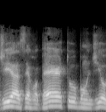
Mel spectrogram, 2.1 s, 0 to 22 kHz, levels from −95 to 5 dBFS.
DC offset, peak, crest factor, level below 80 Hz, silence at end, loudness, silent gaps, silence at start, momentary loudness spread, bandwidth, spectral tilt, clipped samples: under 0.1%; 0 dBFS; 16 dB; -60 dBFS; 0 s; -16 LUFS; none; 0 s; 10 LU; 9.2 kHz; -6 dB/octave; under 0.1%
